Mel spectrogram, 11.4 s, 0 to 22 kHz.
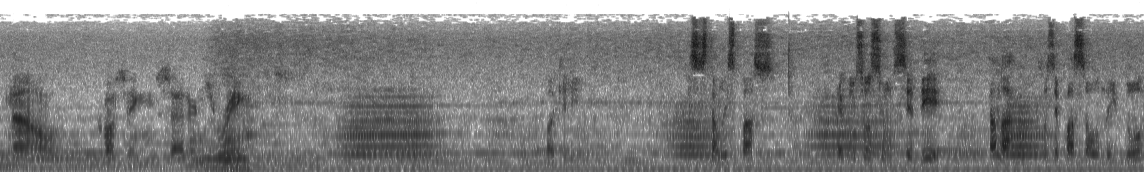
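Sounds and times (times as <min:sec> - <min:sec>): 
speech: 0:00.1 - 0:02.7, 0:05.5 - 0:06.0, 0:06.8 - 0:11.4
electronic harmonica chords sonifying Saturn ring data: 0:01.9 - 0:05.9, 0:06.6 - 0:10.6.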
